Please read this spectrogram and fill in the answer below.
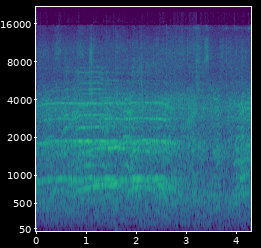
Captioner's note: audience cheers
